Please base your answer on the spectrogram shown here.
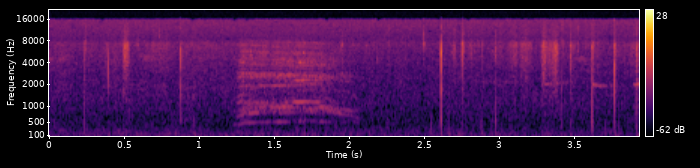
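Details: Australorp chicken calling: a single drawn-out, arching, harmonic cry lasting under a second, rising then falling at the end, over steady background hiss with scattered clicks and knocks.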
